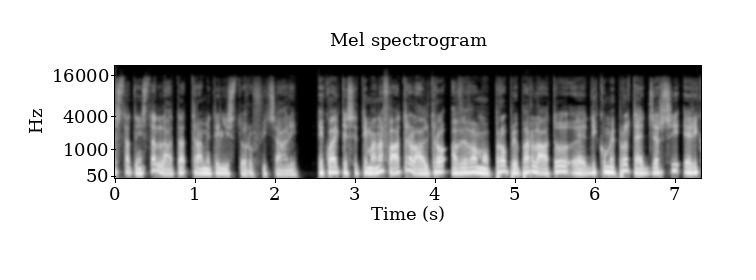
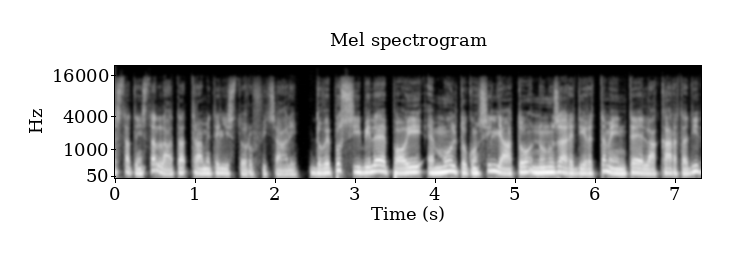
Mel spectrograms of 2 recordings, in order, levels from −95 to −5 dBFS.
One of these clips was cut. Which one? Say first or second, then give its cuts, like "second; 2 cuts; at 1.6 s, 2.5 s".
second; 1 cut; at 2.4 s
